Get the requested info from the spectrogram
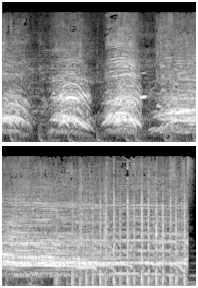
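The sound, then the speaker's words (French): A crowd of football supporters from Sartrouville, dressed in red outfits and masks, chants in loud, rising bursts to encourage their team, then settles into a sustained group shout as steady, rhythmic drum beats pound beneath it. “un groupe d'individus non identifiés, vêtus d'un ensemble rouge et d'un masque, suivi de quelques tambours”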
